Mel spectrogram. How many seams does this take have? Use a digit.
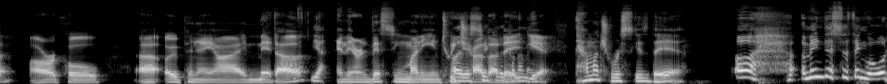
1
